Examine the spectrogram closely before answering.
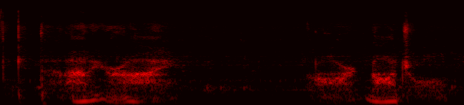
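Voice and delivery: soft unvoiced whisper. Doctor about to remove something from the eye, whisper. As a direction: hush it as you lean in.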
